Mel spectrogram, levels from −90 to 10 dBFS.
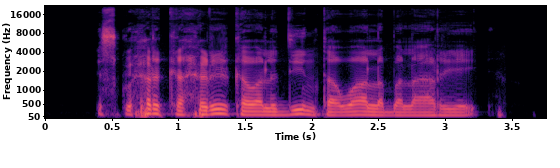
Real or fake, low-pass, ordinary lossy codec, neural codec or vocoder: real; none; none; none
